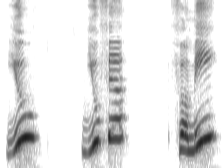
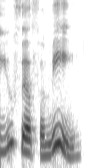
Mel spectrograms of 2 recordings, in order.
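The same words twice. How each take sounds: First: Loud, high, incredulous questions in broken pieces; accusing. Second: Said in the usual way. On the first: Acted. Wife answers husband's claim of fear, loudly accusing. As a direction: throw each piece back as a rising accusation. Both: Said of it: "like, an accusation".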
